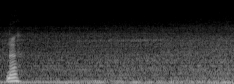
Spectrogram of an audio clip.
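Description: Steady low engine drone with road and wind noise, heard from a vehicle cruising along a paved road. A single short spoken word cuts in right at the start.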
